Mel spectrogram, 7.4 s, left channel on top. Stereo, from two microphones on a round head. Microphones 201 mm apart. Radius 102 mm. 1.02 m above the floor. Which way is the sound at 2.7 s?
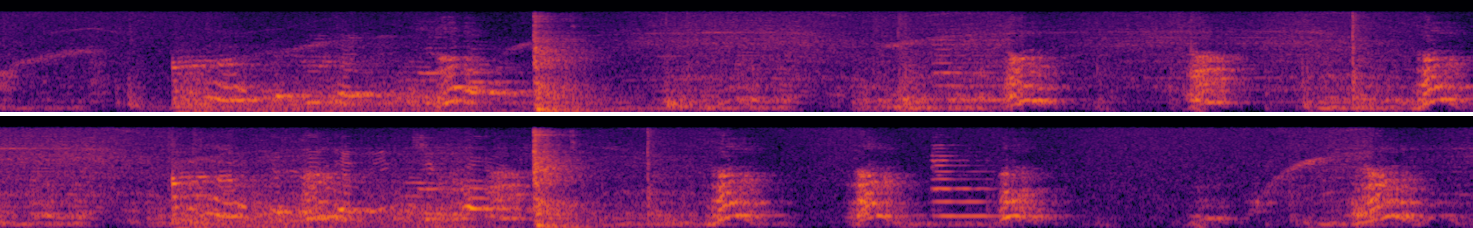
35° right (ahead or behind).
